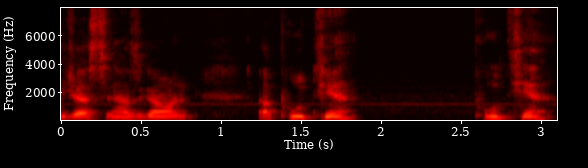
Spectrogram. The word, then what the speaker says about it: poutine: Poutine. That's how you say it. That's how the French say it. The poutine. I say poutine, but the correct way to say it is poutine.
